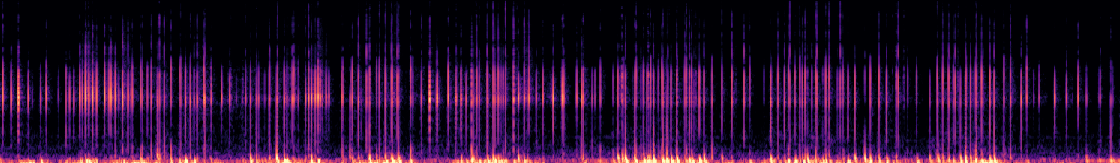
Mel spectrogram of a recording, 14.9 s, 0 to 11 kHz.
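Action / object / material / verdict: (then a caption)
scrape / rolled silicone coaster / silicone / none. A green silicone coaster rolled into a hollow tube is held upright and tapped and scratched along its ridges with long nails. The result is fifteen seconds of fast, continuous tapping with dull, low-heavy thumps and a raspy scratching band near 1–2 kHz, with short dips in loudness between bursts.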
